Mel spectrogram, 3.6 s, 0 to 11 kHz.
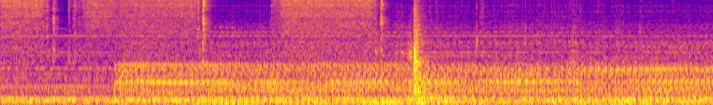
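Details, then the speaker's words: Portable airbrush compressor (rated up to 40 PSI), after airbrush swap since moisture trap was suspected of blocking: steady hum rises to higher even tone when spraying starts, one small click; normal airflow. "there was something wrong with that uh moisture trap I think it was blocking I switched this airbrush it seems to be working"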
